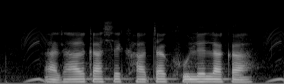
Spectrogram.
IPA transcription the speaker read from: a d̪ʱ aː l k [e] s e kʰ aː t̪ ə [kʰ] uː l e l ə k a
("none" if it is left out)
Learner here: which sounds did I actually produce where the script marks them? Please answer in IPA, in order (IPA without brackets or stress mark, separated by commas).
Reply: a, kʰ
